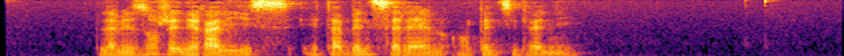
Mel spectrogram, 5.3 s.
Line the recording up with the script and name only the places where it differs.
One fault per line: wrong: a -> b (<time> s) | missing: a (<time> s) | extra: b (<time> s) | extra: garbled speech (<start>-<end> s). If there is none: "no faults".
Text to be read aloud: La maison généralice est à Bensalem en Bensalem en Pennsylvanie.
missing: Bensalem en (2.9 s)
